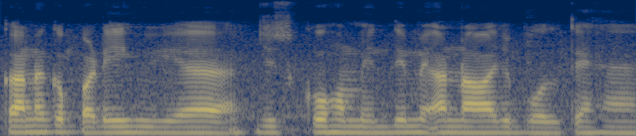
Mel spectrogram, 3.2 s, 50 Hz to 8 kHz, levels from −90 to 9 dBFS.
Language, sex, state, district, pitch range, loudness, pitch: Hindi, male, Punjab, Fazilka, 125-135 Hz, -21 LUFS, 130 Hz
